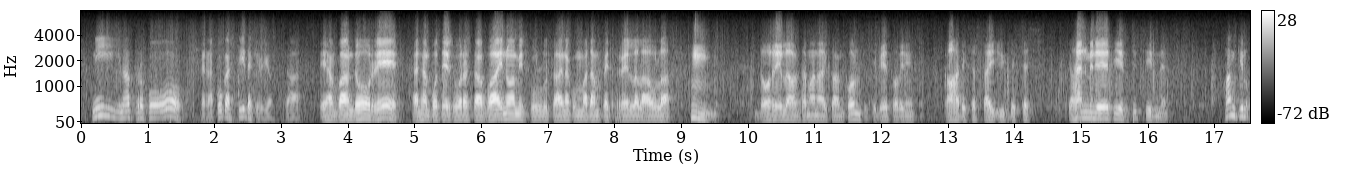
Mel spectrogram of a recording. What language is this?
Finnish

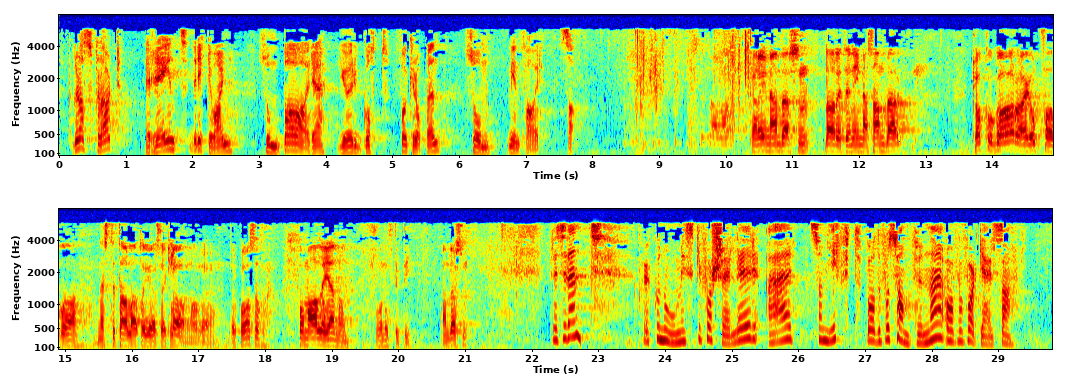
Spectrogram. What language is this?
Norwegian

